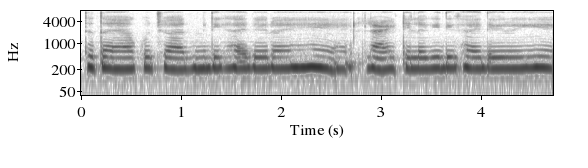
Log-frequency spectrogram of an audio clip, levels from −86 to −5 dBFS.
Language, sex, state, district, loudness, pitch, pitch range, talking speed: Hindi, female, Bihar, Lakhisarai, -33 LUFS, 220 Hz, 215-225 Hz, 175 wpm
